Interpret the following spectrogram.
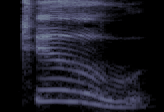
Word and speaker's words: two: should be pronounced whoa but it's not it's pronounced two yeah two and it's the number between one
